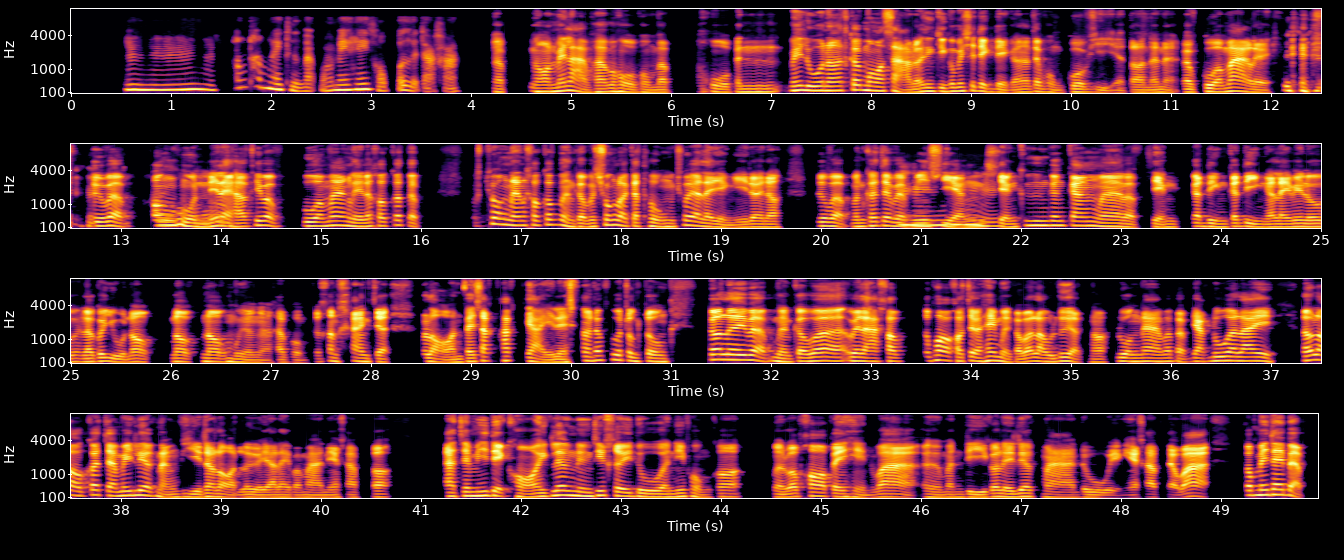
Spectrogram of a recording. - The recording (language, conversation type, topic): Thai, podcast, ตอนเด็ก ๆ คุณมีความทรงจำเกี่ยวกับการดูหนังกับครอบครัวอย่างไรบ้าง?
- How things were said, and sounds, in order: chuckle; other background noise; chuckle; other noise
